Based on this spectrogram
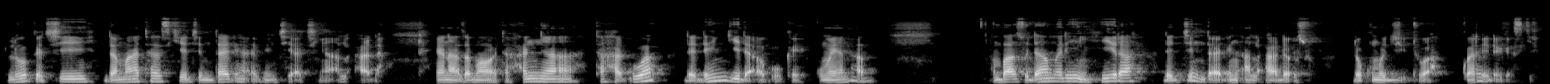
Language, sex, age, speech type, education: Hausa, male, 15-29, spontaneous, tertiary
